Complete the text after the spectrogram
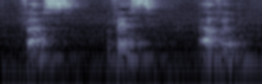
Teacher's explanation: The substitution of labiodental fricative v for bilabial glide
